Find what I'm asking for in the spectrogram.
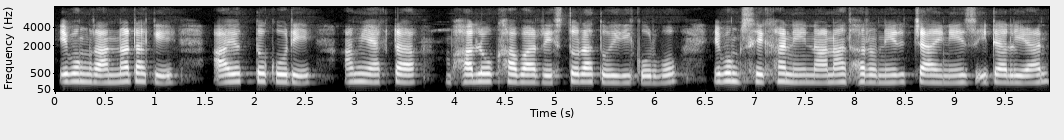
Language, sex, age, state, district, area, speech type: Bengali, female, 45-60, West Bengal, Hooghly, rural, spontaneous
